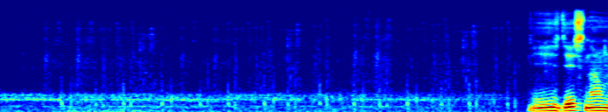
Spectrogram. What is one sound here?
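Footsteps run on stone.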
